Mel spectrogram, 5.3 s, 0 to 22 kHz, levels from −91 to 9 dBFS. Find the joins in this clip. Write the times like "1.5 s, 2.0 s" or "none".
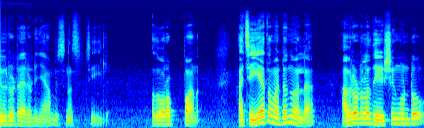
none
